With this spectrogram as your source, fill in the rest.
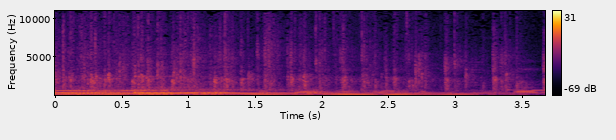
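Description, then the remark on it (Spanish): An audience applauds steadily for several seconds, the clapping mixed with sustained tones and voices underneath. “aplauso nuevamente, amén.”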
